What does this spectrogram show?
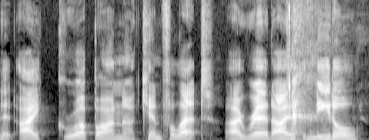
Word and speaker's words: Follett: I grew up on kin Follette I read I have needle I read write even though I only learnt recently learned how to pronounce his last name I thought it was followed and then and then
